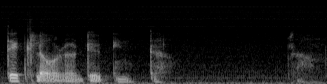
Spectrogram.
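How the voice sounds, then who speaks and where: With a natural voice, a sixty-something actress portrays an older woman writer consumed by guilt in 1990s Swedish TV drama. Her confession comes out hushed and halting, frequently whispered.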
